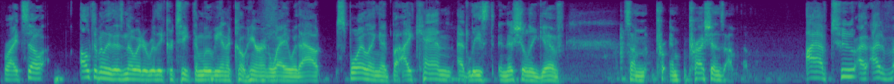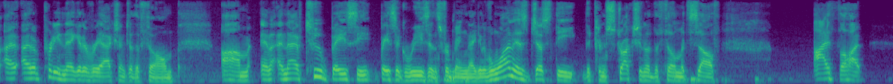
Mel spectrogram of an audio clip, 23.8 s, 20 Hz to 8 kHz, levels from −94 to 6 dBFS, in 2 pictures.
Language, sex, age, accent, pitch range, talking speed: English, male, 40-59, American, 110-140 Hz, 170 wpm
